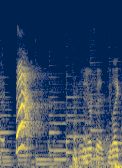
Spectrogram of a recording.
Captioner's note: screams; staff member laughing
